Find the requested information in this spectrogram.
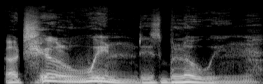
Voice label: male orc ogre start

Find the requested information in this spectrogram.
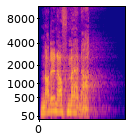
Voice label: male nightborne error need mana

